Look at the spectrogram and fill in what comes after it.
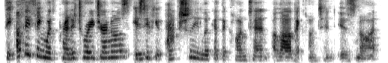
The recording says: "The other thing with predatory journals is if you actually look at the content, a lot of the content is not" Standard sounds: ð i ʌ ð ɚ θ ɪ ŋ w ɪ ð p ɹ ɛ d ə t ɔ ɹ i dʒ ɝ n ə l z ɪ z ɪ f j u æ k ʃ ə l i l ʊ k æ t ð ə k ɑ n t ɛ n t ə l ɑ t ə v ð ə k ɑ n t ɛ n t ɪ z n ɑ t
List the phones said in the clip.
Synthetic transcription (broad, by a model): ð i ʌ ð ɚ θ ɪ ŋ w ɪ ð p ɹ ɛ d ə t ɔ ɹ i dʒ ɝ n l z ɪ z ɪ f j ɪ æ k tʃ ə l i l ʊ k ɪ t ð ə k ɑ n t ɛ n t ə l ɑ ə ð ə k ɑ n t ɛ n t ɪ z n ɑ t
